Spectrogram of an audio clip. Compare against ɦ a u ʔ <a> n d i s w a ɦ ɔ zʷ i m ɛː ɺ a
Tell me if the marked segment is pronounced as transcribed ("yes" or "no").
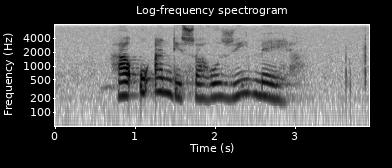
yes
